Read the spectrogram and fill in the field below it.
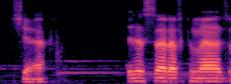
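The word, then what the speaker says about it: GEF: Uh GF pronounced Jeff is a set of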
